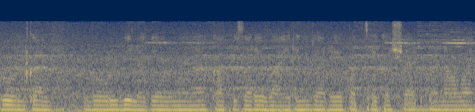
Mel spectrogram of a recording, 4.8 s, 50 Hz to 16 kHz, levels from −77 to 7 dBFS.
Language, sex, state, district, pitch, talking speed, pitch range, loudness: Hindi, female, Chhattisgarh, Bastar, 140 Hz, 240 wpm, 135-140 Hz, -15 LUFS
